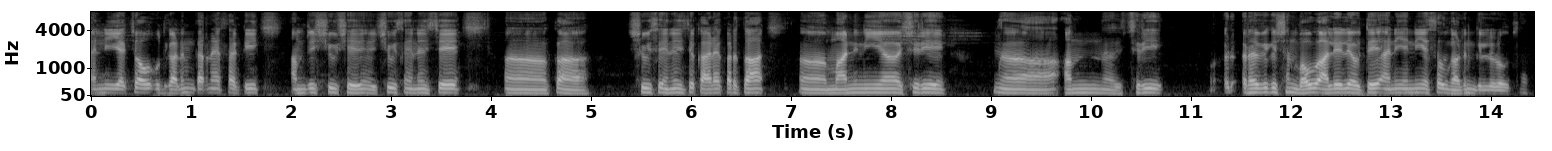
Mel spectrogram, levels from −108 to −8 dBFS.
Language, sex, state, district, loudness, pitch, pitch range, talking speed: Marathi, male, Maharashtra, Aurangabad, -43 LUFS, 135 Hz, 125-140 Hz, 90 wpm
